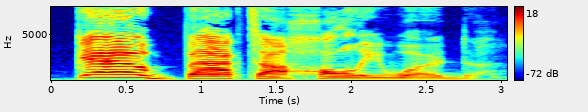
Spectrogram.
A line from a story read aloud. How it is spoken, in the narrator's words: jeers of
